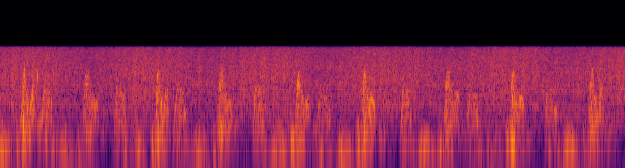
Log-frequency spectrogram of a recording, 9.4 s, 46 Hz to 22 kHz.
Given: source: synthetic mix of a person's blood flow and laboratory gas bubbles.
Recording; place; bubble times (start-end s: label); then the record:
Doppler ultrasound of blood flow; precordium
0.54-0.60 s: bubbles
From the record:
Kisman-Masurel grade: 122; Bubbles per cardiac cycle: 1 to 2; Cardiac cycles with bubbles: 10 to 50%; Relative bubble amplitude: moderate (0.250 to 0.450); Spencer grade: 2 (many but less than half of the cardiac periods contain bubble signals, singularly or in groups); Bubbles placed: only in the low amplitude regions of the cardiac cycle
